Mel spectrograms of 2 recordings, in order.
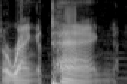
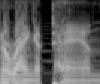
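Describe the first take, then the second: First: The word ends with a final g sound. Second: The word ends without a final g sound. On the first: The speaker calls it wrong. "Everybody pronounces it orangutan because of the British accent" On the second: The speaker calls it right. "there's no G on the end of it"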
